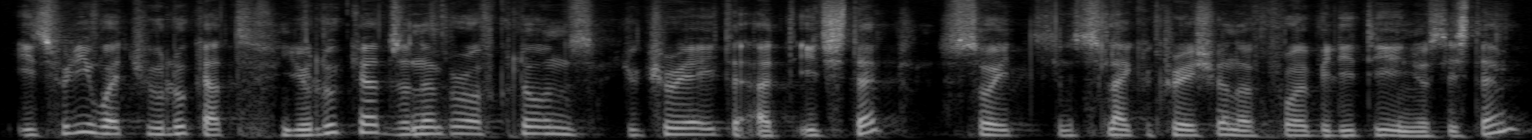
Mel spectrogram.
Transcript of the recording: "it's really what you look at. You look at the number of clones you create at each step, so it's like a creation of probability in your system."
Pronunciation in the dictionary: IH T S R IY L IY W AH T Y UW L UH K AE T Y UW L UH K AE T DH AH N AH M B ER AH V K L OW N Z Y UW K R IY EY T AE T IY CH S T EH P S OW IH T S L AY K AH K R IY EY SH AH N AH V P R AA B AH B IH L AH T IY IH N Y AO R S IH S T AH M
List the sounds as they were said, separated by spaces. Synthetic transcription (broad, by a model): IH T S R IY L IY W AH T Y UW L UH K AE T Y UW L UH K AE T DH AH N AH M B ER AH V K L OW N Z Y UW K R IY EY T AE T IY CH S T EH P S OW IH T S L AY K AH K R IY EY SH AH N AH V P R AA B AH B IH L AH T IY IH N Y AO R S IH S T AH M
